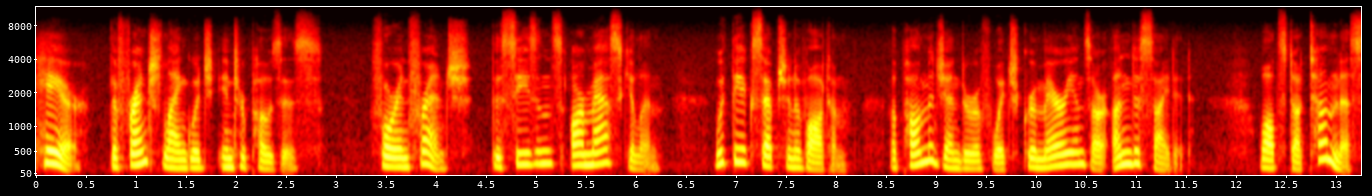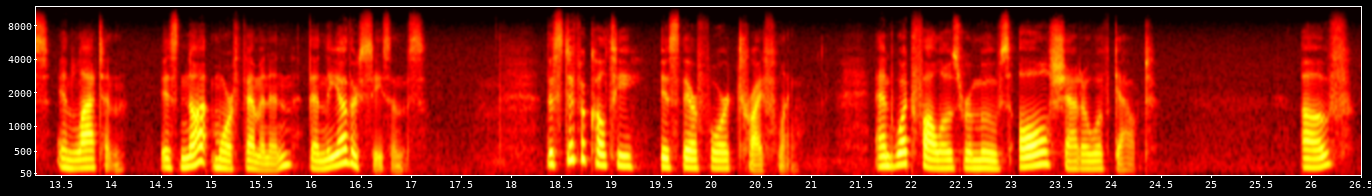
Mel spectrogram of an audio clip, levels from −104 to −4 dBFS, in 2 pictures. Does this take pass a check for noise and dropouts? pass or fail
pass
